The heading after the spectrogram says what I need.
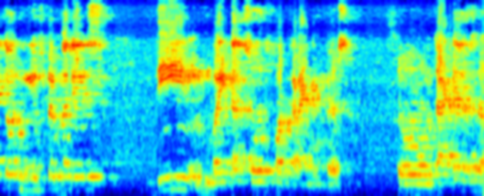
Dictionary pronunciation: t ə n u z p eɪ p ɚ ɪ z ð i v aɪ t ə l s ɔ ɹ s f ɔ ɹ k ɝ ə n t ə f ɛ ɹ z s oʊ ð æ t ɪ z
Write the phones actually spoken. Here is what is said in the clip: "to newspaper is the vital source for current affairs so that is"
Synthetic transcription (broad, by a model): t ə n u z p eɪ p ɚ ɪ z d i v aɪ t ə l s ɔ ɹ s f ɔ ɹ k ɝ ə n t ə p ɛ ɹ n s oʊ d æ t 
